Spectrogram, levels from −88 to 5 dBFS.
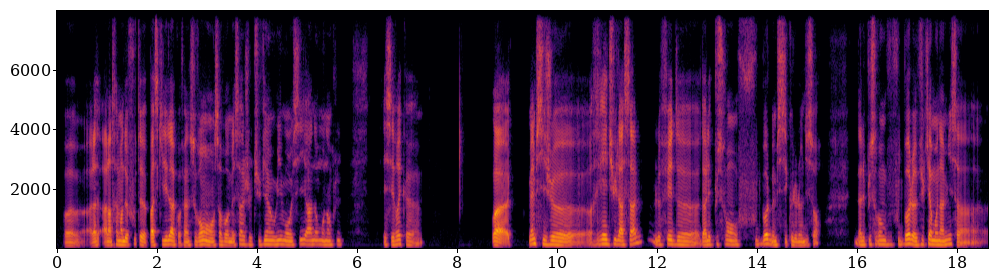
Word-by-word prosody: heu, 105 -2 -3
à - - 0
à - - -2
l'entraînement 125 +2 +2
de 120 -2 +4
foot 130 -2 -1
parce 115 0 +5
qu'il 135 - -2
est 135 - +3
là, 140 -2 +6
quoi, 120 - -6
enfin, 110 0 -2
souvent 125 0 +2
on - - -1
s'envoie 120 -2 -1
un - - -1
message: 130 +3 -3
«Tu 125 - -7
viens? 140 +1 0
Oui? 135 +1 0
Moi 130 -2 0
aussi. 125 +5 -3
Ah 135 0 +1
non, 135 0 -2
moi 130 -2 -2
non 125 0 -1
plus». 130 +1 -9 0.8
Et - - -4
c'est 125 0 -1
vrai 145 +3 0
que 125 -5 -5 1.6
ouais, - - +7 0.4
même 155 +4 +3
si 150 - +1
je 135 +1 +1 0.8
réduis 150 0 +1
la 130 -3 +5
salle, 155 +10 0 0.2
le 130 - -3
fait 140 +2 +2
de 125 -3 -1
d'aller 125 +2 +1
plus 130 +2 -11
souvent 135 -1 -2
au - - -4
football, 145 +4 -1
même 125 - 0
si 130 - -2
c'est - - -5
que - - -5
le 115 - -1
lundi 110 0 -2
soir, - - -5 0.6
d'aller 125 0 -1
plus 140 +3 -5
souvent 140 +1 -1
au - - -3
football 135 +2 +2
vu 140 +4 -4
qu'il 130 - -8
y - - +9
a - - +5
mon 130 -1 +4
ami, 135 +5 +2
ça - - -5
130 Hz, 210 wpm, -22 LUFS, 125-140 Hz, 1.6 s, y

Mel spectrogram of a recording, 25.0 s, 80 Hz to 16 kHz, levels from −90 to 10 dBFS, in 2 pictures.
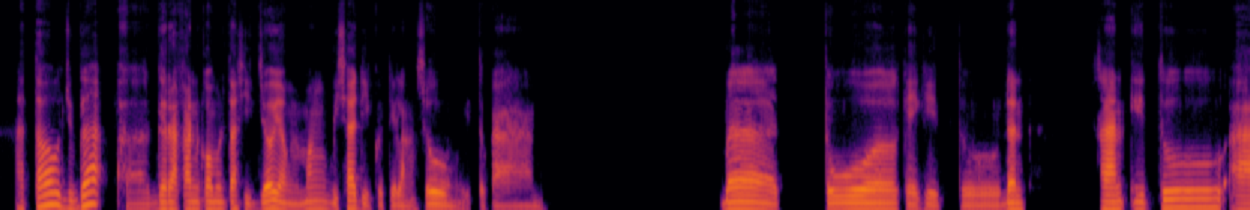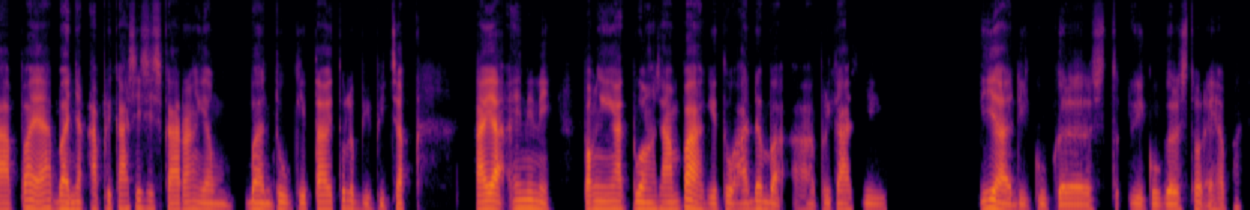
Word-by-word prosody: atau 170 +9 +3
juga, 175 +10 +2 0.2
eee, 100 +1 -9
gerakan 120 0 +2
komunitas 120 -1 0
hijau 115 +5 +3
yang 125 -4 +3
memang 120 +4 -4
bisa 105 +3 -2
diikuti 95 -2 -6
langsung 95 0 -1
gitu - - -14
kan. 85 0 -7 1.8
Betul, 115 -1 +2 0.2
kayak 95 -1 -3
gitu 95 -1 -7 0.4
dan 115 0 +5 0.8
kan 120 -1 +6 0.2
itu 120 +3 -3 0.7
apa 110 +2 +1
ya, 125 - +5 0.2
banyak 120 0 +2
aplikasi 125 +2 -3
sih 125 -1 -6
sekarang 110 +3 +1
yang 110 -1 -1 0.4
bantu 110 +1 0 0.2
kita 115 0 -3
itu - - -22
lebih 115 -4 -9
bijak. 95 -1 -2 0.7
Kayak 125 +1 +7
ini 135 +1 +1
nih 110 -4 -1 0.3
pengingat 125 +1 +1
buang 120 -2 +2
sampah 120 +4 +5
gitu, 105 +2 -5 0.2
ada 115 +3 -2
Mbak 110 -2 -1 0.3
aplikasi 110 0 -4 1.2
iya 140 +1 +5 0.2
di - - -5
Google 100 -1 -2 0.3
Sto - - -16 0.2
di - - -2
Google 100 0 0
Store - - -3
eh 90 - -4
apa, 140 - -18
115 Hz, 120 wpm, -27 LUFS, 105-125 Hz, 1.8 s, Kayak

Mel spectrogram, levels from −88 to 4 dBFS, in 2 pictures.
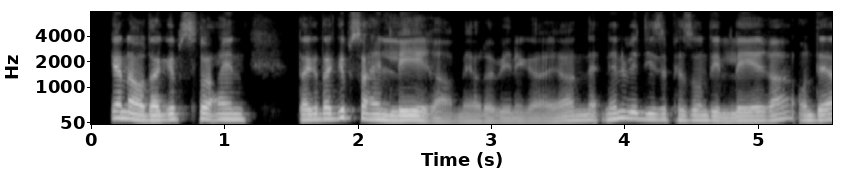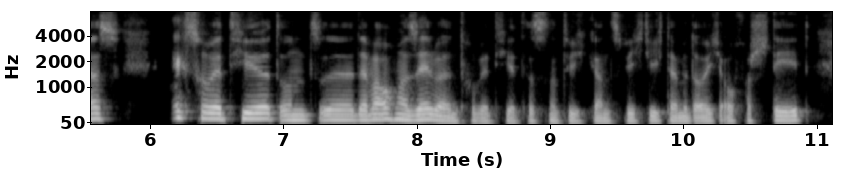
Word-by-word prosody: Genau, 160 -7 +5
da 125 0 +6
gibt's 145 +3 0
so 155 - +4
einen 140 0 +1 0.4
da 135 - +3
da 145 +2 +3
gibt's 190 +4 -1
da 160 - +3
einen 140 -3 +4
Lehrer 115 -9 +4
mehr 85 0 -9
oder 85 0 -7
weniger, 85 0 -8
ja. 100 +6 -3
Nenn 125 +1 -2
nennen 155 +5 +1
wir 165 - +2
diese 140 -2 -1
Person 125 -1 -2
den 110 -3 0
Lehrer, 115 - 0
und 125 0 -1
der 135 +3 +3
ist 150 0 -5 0.4
extrovertiert 155 -3 +2
und, 125 0 -1
äh, 130 0 +1
der 130 0 +1
war 140 - +3
auch 145 - +1
mal 135 -2 +3
selber 130 -2 +3
introvertiert. 95 -3 -7
Das 100 -3 -7
ist - - -14
natürlich 90 -2 -7
ganz 95 -2 -6
wichtig, 100 +2 -5
damit 105 -1 -3
er - - +1
euch 100 0 -4
auch 100 -1 -5
versteht. 115 +4 -2
125 Hz, 235 wpm, -23 LUFS, 100-145 Hz, 0.4 s, da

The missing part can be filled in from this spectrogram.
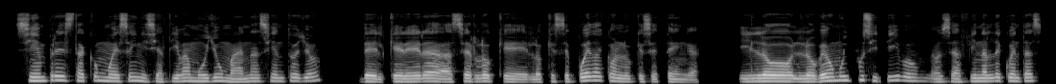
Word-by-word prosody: siempre 170 +3 +1
está 175 -3 -1
como 170 -1 -1
esa 150 +4 0
iniciativa 145 -2 -1
muy 150 0 0
humana, 145 -2 -1
siento 150 +1 -3
yo, 165 +6 -4 0.3
del 135 -4 +2
querer, 135 +1 +2
ah, 140 -3 +3
hacer 140 +3 -1
lo 145 +1 +1
que 125 -3 -2
lo 120 0 -3
que 140 - -9
se 135 +1 -3
pueda, 180 +7 +1
con 160 -5 -1
lo 135 -1 -4
que 130 - -6
se 120 -2 -4
tenga, 115 -5 -5 0.4
y 135 0 -2
lo 145 0 +6
lo 135 0 +3
veo 165 +4 +4
muy 190 +1 0
positivo, 180 -2 -3
o 130 0 -4
sea, 130 0 -2
a - - -3
final 145 +2 +1
de 165 - -1
cuentas, 160 +1 -1
145 Hz, 205 wpm, -23 LUFS, 135-165 Hz, 0.4 s, lo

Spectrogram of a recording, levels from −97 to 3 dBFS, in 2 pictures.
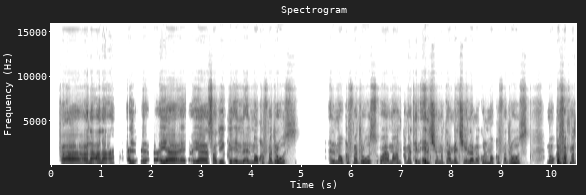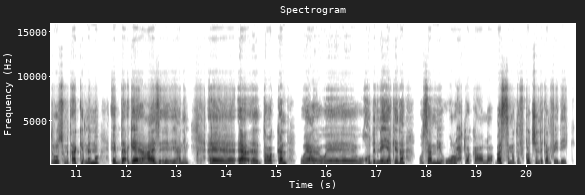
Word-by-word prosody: فأنا 120 +3 +2
أنا - - +1
أ - - -4 0.4
ال - - 0 0.5
يا 160 -2 +4
آآ - - -2 0.2
يا 145 -1 +3
صديقي 170 +4 -2
ال 140 -1 -3
الموقف 160 +4 -3
مدروس، 180 +9 -3 0.6
الموقف 165 +5 -5
مدروس. 175 +5 -3
و 130 -2 -2
ما 145 +4 -6
أهو - - -5
أنت 135 -2 -11
ما 135 - -5
تنقلش 180 +9 +1
وما 145 -4 -9
تعملش 165 -1 -4
إلّا 135 -1 -1
ما 135 - -8
يكون 175 +7 -8
الموقف 175 -3 -7
مدروس. 240 +11 -4 0.4
موقفك 205 -7 +3
مدروس 165 -2 -1
ومتأكد 170 +4 0
منّه، 220 +3 +2 0.3
ابدأ 185 -7 +4
ج 160 - +2
عايز 165 +3 +7
آآ - - -8 0.2
يعني 110 0 -6 0.4
آآ 125 -3 +4
اع 145 -2 +5
توكّل 165 - +2 0.3
وع 125 -3 -1
و 125 0 -5 0.6
وخُد 150 +8 -7
النيّة 155 +2 +1
كده 195 +5 0 0.3
وسمّي 185 +6 0
وروح 135 -3 -4
اتوكّل 165 -5 -6
على 100 -1 -1
الله، 100 -1 -7
بس 175 +1 +4
ما 135 -5 -8
تفقدش 230 - -3
اللي 155 - -6
كان 150 -2 -3
في 115 - -10
إيديك. 110 -3 -7
150 Hz, 155 wpm, -23 LUFS, 130-175 Hz, 0.6 s, عايز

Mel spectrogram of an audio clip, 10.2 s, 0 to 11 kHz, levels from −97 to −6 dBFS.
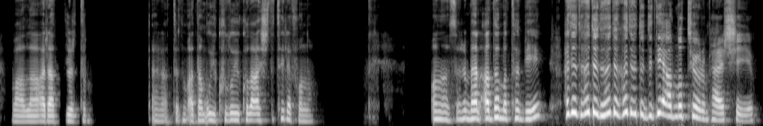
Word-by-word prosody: Valla 145 0 -4
arattırdım. 145 +1 -5 0.8
Arattırdım. 150 +3 -13
Adam 160 +1 -4
uykulu 170 +1 -5
uykulu 175 0 -3
açtı 170 +2 -4
telefonu. 150 -9 -9 1.5
Ondan 195 -2 -3
sonra, 195 +4 -5
ben 215 0 +5
adama 215 0 +2
tabii 220 +6 -2 0.2
"hö 330 - +2
dö 365 -2 +7
dö 310 - -1
hö 370 - +6
dö 370 -3 +6
dö 290 - +4
hö 355 - +4
dö 365 - +5
hö 375 +2 +5
dö 315 -6 0
dö" 285 - -1
diye 350 -1 +6
anlatıyorum 270 -6 +1
her 180 -3 0
şeyi. 170 -3 -5
190 Hz, 165 wpm, -21 LUFS, 155-245 Hz, 1.5 s, dö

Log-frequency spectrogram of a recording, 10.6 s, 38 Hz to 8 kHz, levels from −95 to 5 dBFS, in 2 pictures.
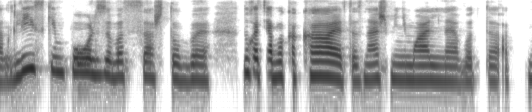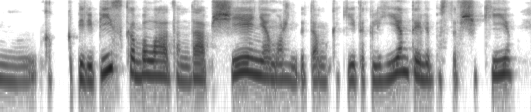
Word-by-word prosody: английским 255 - 0
пользоваться, 225 -5 -1
чтобы, 185 -2 -5 0.3
ну 250 - -1
хотя 240 -2 +1
бы 205 -1 -1
какая-то, 200 -3 +3
знаешь, 185 +2 -3
минимальная 175 -2 -2
вот, 170 +1 -9
а, 165 -1 -9 0.2
м, 170 +1 -10
как - - -15 0.2
переписка 240 - +3
была, 220 0 +3
там, 170 -4 -8
да, 95 -10 +1
общение, 235 - +4
может 185 -2 -5
быть, - - -11
там 170 - -6
какие-то 180 -1 -7
клиенты 215 +8 +1
или 185 -2 0
поставщики. 215 +5 -1
195 Hz, 140 wpm, -23 LUFS, 175-225 Hz, 0.3 s, общение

